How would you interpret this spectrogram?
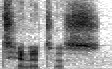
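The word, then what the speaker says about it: tinnitus: I'm pretty sure it's pronounced tonitis. Anybody got a dictionary handy that can look it up? Oh, it's the British way of saying it.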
